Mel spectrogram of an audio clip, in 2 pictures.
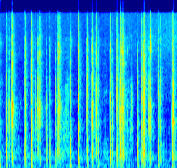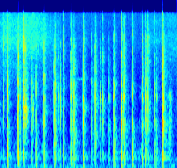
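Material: Cardboard.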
